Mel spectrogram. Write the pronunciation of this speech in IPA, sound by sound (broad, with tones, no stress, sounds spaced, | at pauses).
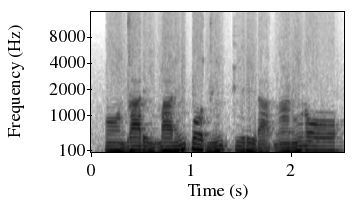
ɔ̃˧ d a˧ ɾ i˨ m a˧ ɾ ĩ˦ k͡p o˦˨ d ĩ˨˦ k i˧ ɾ i˨ ɾ a˨ ɡ ã˧ ɾ ũ˦ ɾ ɔ˦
